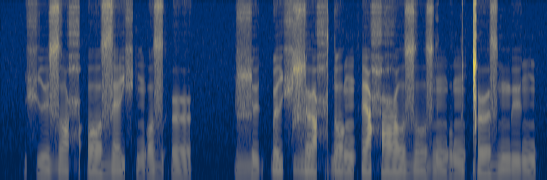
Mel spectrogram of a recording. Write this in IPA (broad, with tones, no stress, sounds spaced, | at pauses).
ç y˩˧ z ɔ˩˧ ħ ʔ ɔ˥˧ z ɛ˧˩ ç ŋ ɔ˩˧ z ʔ ə˞˧˩ | ɮ y˩˧ k͡p ø˥ ç ɮ ə˞˥˧ ħ ɗ ɔ˥˧ ŋ ʔ ɛ˥ ħ ʕ o˥ z o˧ z ŋ o˧ ŋ ǀ ə˞˥ z m y˥˧ ŋ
